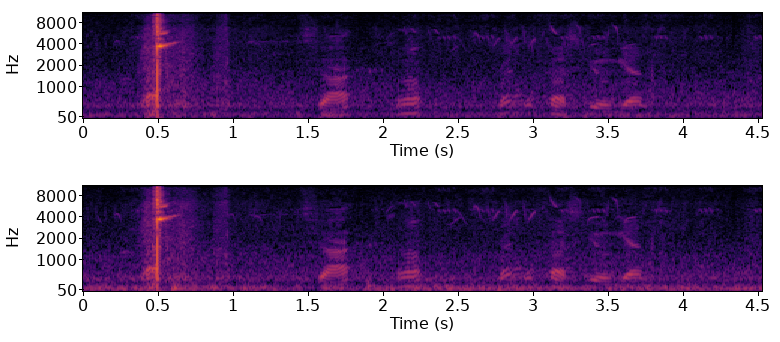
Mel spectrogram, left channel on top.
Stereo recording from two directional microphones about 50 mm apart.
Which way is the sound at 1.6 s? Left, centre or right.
Centre.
